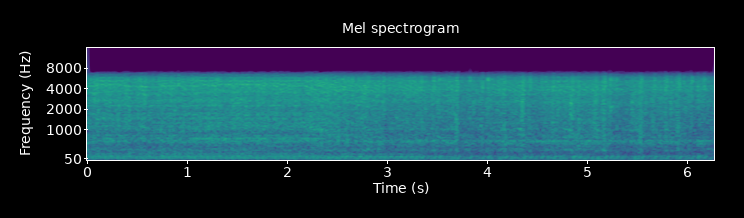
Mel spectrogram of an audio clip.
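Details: Harley-Davidson Evolution Sportster, rear cylinder was not firing: lumpy, uneven V-twin idle with stumbling, irregular firing that never settles; carburetor fault, before new iridium plugs and timing.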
